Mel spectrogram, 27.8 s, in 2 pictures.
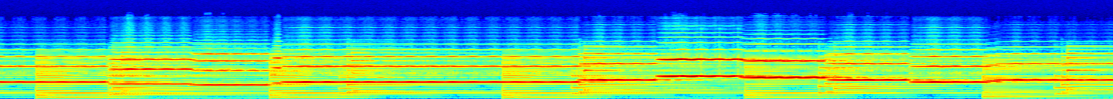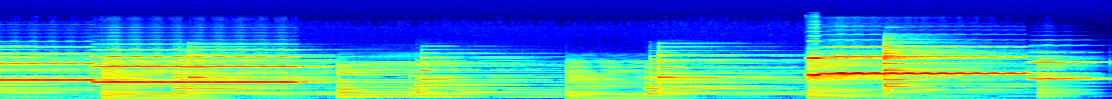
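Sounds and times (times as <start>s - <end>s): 
flute: 0.0s - 19.2s, 24.0s - 27.8s
piano solo: 0.0s - 27.8s.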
